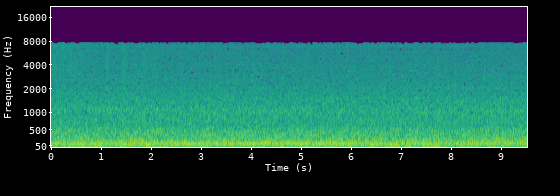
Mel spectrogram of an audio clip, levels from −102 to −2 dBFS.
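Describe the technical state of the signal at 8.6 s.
At 8.6 s the audio is band-limited with nothing above 7.6 kHz, a condition present across the whole clip. It sounds dull and smeared, with a warbling, fizzy texture. This is likely AAC compression, consistent with AAC-LC at a low bitrate near 24 kb/s.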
